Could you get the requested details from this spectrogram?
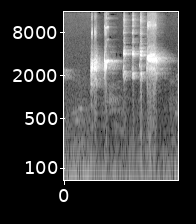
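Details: Agitated Orange-headed thrush song used to provoke other birds into singing; after a quiet start, a series of loud clear whistled notes and short bright bursts, ending in a sustained level whistle.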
